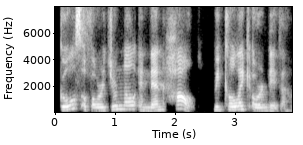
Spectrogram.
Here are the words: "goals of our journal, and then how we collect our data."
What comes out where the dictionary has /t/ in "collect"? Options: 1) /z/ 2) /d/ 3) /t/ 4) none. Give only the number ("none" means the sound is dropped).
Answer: 4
